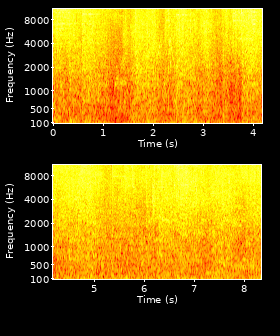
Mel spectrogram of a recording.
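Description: Spell effects crackle and blast during a fight between game characters.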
